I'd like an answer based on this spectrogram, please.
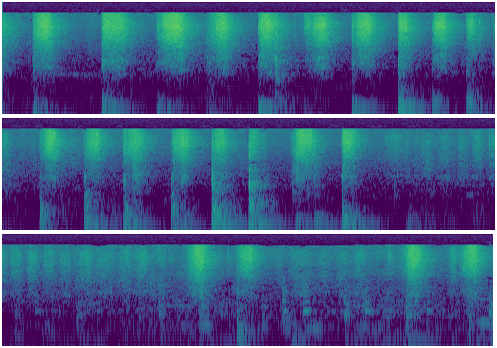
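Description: Hand rubbing and sweeping across a sheet of drawing paper in quick back-and-forth strokes, about three a second, clearing it after erasing. The strokes thin out to a few scattered ones about six seconds in.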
